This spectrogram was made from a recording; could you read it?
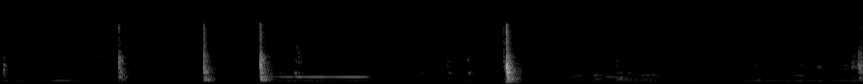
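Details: Mopar 440 with Quadrajet carburetor being revived with a new battery: faint steady low hum under scattered handling knocks, the electric fuel pump running normally.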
